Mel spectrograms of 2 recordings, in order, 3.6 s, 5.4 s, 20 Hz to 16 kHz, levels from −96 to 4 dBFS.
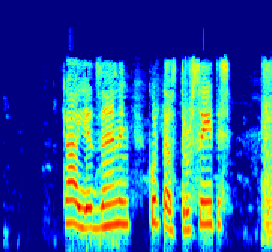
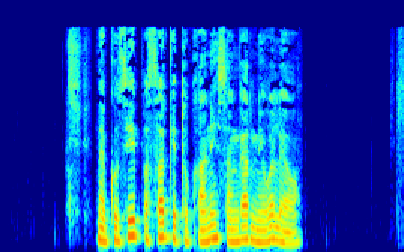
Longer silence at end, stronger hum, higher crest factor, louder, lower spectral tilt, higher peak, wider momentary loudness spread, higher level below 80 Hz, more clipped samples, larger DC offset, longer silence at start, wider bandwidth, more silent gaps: about the same, 0 s vs 0 s; neither; about the same, 16 dB vs 20 dB; first, -13 LUFS vs -25 LUFS; second, -2 dB/octave vs -5.5 dB/octave; first, 0 dBFS vs -6 dBFS; about the same, 13 LU vs 14 LU; about the same, -68 dBFS vs -70 dBFS; neither; neither; about the same, 0.85 s vs 0.9 s; second, 7.8 kHz vs 11.5 kHz; second, none vs 4.21-4.26 s, 4.40-4.44 s, 4.51-4.94 s, 5.02-5.12 s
